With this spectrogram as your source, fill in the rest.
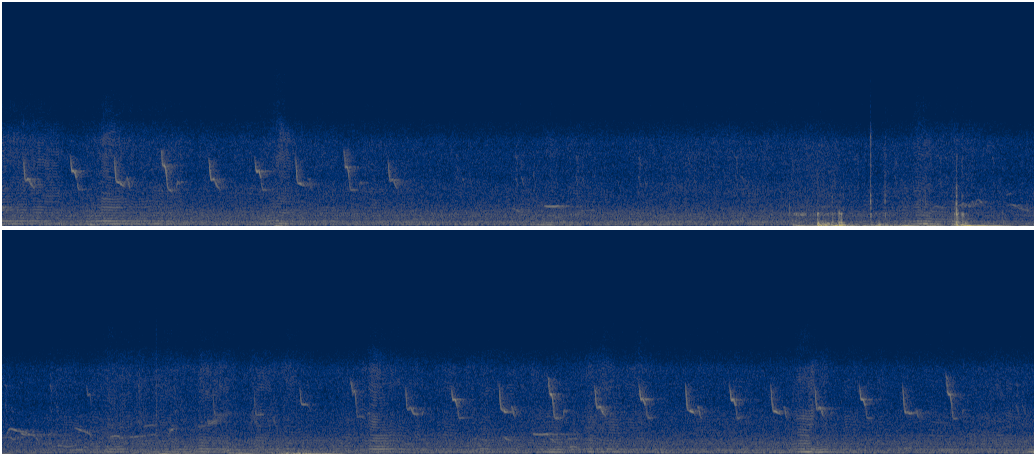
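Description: Dense, steady buzzing of many honey bees close by at an open hive, with a few louder thumps and handling knocks midway.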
